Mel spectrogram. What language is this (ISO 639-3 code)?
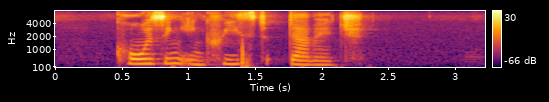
eng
